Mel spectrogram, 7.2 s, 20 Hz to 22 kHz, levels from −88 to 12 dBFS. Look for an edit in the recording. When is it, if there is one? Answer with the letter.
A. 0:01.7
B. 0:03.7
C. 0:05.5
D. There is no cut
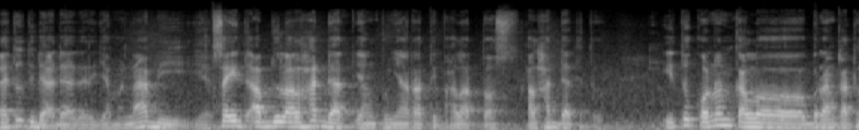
A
